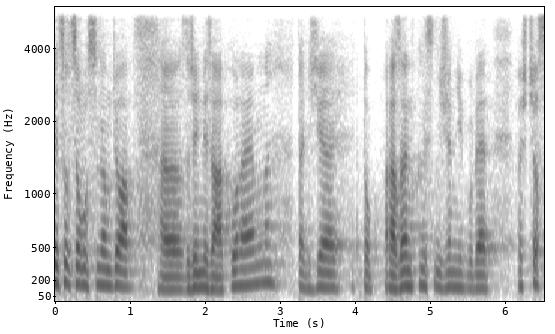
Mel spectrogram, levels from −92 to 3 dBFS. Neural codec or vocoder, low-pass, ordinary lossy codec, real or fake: codec, 16 kHz, 0.5 kbps, FunCodec, trained on Chinese and English, 25 frames a second; 5.4 kHz; AAC, 48 kbps; fake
